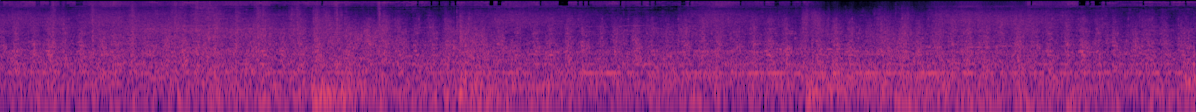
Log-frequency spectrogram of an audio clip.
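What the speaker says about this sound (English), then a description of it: "Hear more weapons fire." Distant weapons fire in the video game Sunless Skies, a steady rumble of overlapping booms and crackling bursts that continues for the whole stretch without voices.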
